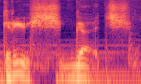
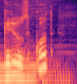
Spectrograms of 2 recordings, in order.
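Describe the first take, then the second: First: It is said with heavy Bavarian hushing sounds. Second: It is said in plain standard German. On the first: "с большим количеством шипящих, так по-баварски" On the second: "это типа"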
